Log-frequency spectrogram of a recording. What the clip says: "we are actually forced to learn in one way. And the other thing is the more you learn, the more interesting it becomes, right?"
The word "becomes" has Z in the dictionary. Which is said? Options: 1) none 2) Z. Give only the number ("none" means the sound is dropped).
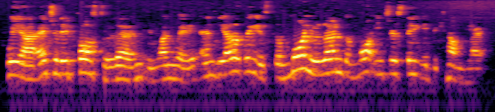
1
